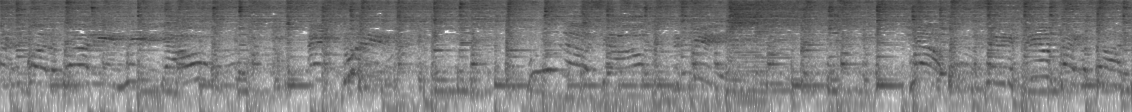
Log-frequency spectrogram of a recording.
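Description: Live go-go band playing at full volume: drum kit and percussion keep a steady beat under bass and electric guitar, while several vocalists sing into microphones.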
